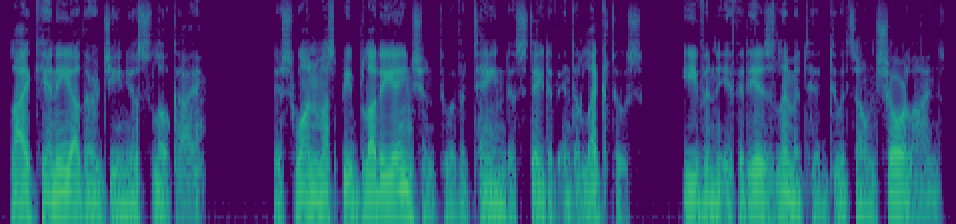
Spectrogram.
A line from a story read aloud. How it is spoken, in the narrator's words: Morgan rumbled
